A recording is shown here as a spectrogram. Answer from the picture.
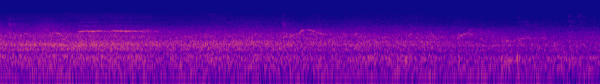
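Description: Birds calling from a tree, unseen species: a few short rising-and-falling calls, and one held whistle about two seconds in. Under them runs a steady background rumble like distant traffic.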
